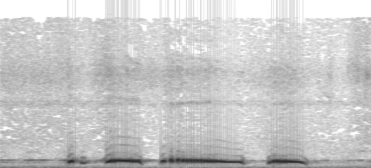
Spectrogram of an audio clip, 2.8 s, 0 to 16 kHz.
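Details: Spotted dove lure sound in the 'kuk 1' style: a quick stuttering double note, then three drawn-out, mellow coos, the middle one longest, falling slightly at the ends, over faint steady background hum.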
